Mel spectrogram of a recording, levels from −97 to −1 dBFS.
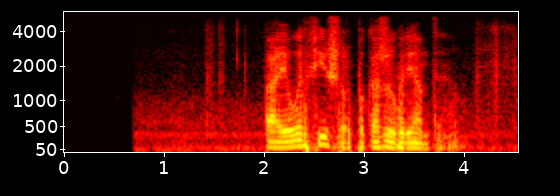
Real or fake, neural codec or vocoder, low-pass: fake; codec, 16 kHz in and 24 kHz out, 1 kbps, XY-Tokenizer; 5.4 kHz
